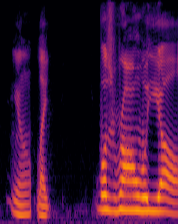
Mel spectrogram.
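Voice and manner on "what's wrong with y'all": very loud, high-pitched yelling. Retelling a shop owner whose shop burned down: imitating someone yelling. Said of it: "just yelling to no one in particular".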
